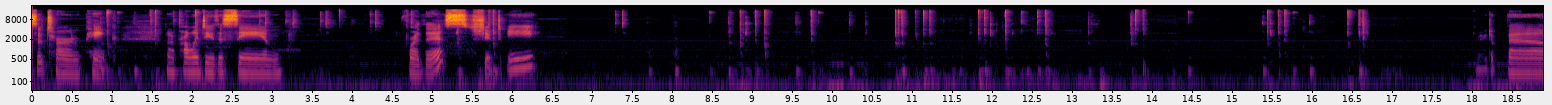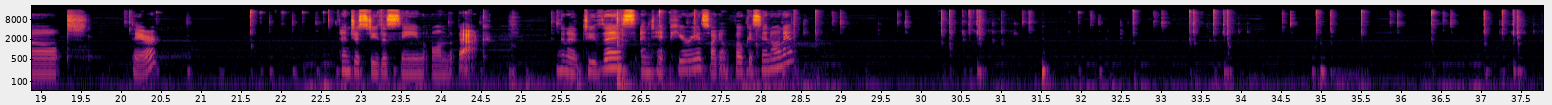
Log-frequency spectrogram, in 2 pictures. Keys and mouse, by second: 0.0 click, 1.3-2.9 middle drag, 2.9-5.6 drag, 5.6 shift+e, 8.8 z, 10.8 v, 11.8 b, 13.8 KP_Decimal, 14.4 middle click, 15.4 z, 16.4 shift+e, 20.5-21.7 drag, 21.8 click, 22.0 middle click, 22.0 click, 22.9 middle click, 23.7 middle click, 25.4 right click, 26.2 KP_Decimal, 30.6 shift+e, 33.6 shift+e, 34.9 z, 37.3 shift+e.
